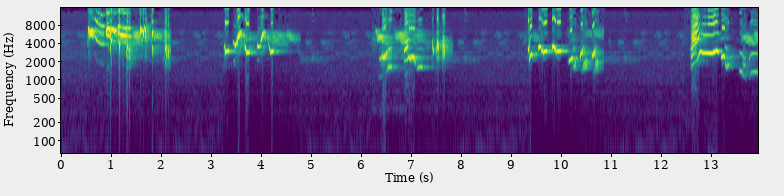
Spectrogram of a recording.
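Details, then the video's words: Caged orange-headed thrush singing on a training recording for songbirds: five separate bursts of tumbling whistles and chattery notes, each lasting one to two seconds, spaced about three seconds apart. "suara burung anis merah | gacor | masteran"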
